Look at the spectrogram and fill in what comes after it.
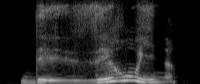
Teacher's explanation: Ici, le H est muet, on fait la liaison normalement.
